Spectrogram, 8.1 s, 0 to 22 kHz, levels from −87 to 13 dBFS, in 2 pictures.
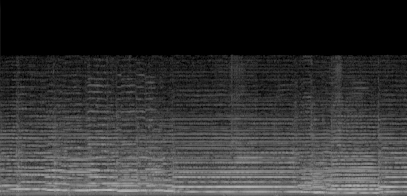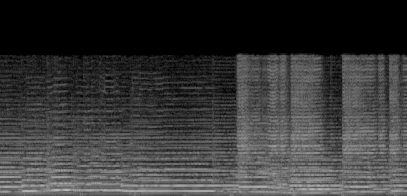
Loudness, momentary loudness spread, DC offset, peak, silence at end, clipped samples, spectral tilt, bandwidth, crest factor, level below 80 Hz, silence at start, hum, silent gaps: -21 LUFS; 4 LU; under 0.1%; -8 dBFS; 0 s; under 0.1%; 0 dB/octave; 16 kHz; 14 dB; -72 dBFS; 0 s; none; none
